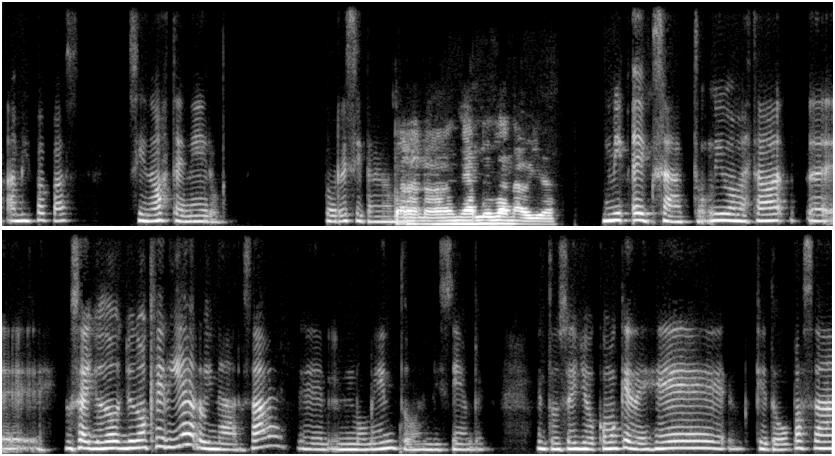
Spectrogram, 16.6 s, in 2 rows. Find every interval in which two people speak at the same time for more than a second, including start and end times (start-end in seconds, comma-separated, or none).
none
